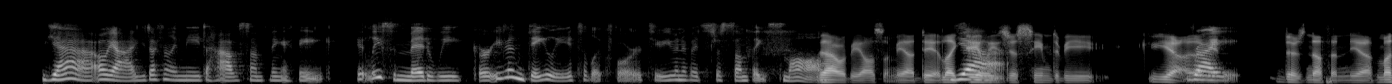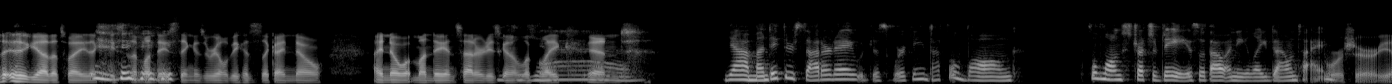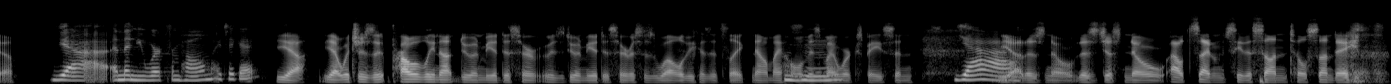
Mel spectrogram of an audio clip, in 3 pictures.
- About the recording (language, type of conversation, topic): English, advice, How can I break my daily routine?
- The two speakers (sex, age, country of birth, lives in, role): female, 40-44, United States, United States, advisor; male, 35-39, United States, United States, user
- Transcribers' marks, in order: laughing while speaking: "Monday"; laugh; drawn out: "Yeah"; other background noise; inhale; tapping; chuckle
